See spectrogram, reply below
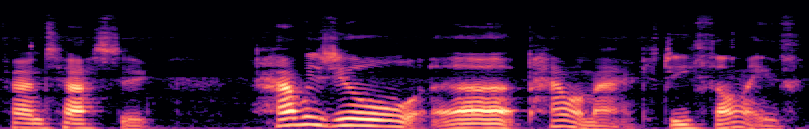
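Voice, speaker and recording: A man's voice: medium pitch, very animated, takes it slowly, darkish tone, highs cut off. A man hosting a casual podcast game over a video call, joking and teasing his friends as he talks. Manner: playful, teasing, laughs often. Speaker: podcast host. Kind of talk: casual chat.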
